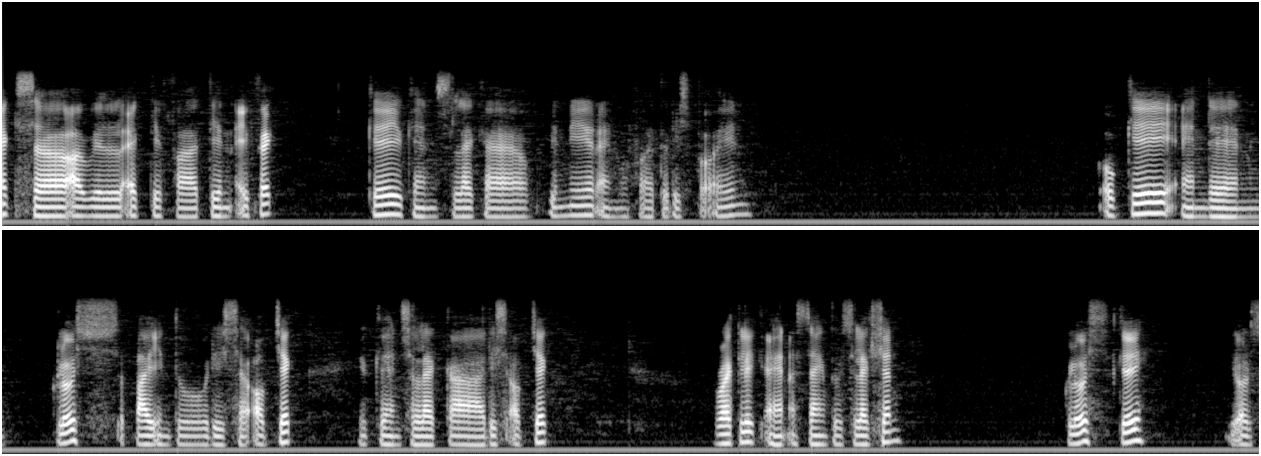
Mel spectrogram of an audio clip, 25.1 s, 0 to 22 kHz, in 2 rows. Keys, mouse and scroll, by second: 1.1 click, 16.7 middle click, 18.4 click, 19.7 right click, 20.6 click, 23.1 click, 24.6-25.1 typing.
